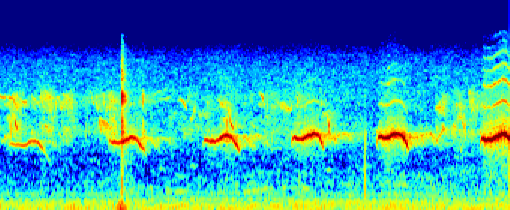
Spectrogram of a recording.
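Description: A whistled call repeated six times, about once a second, each note rising then falling, climbing a little in pitch and getting louder with each repeat. A sharp click comes about one and a half seconds in, over a steady low hum.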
